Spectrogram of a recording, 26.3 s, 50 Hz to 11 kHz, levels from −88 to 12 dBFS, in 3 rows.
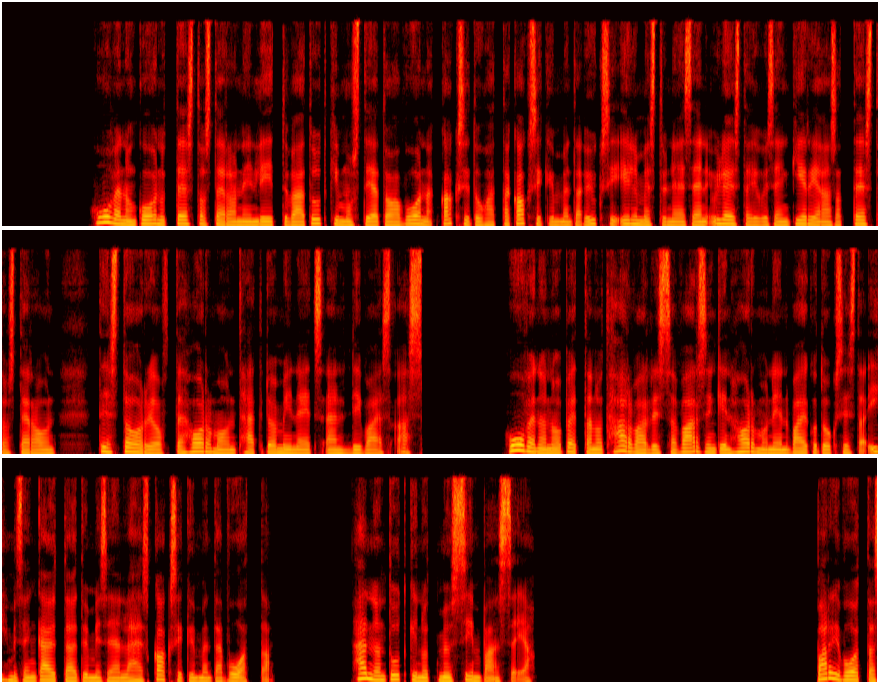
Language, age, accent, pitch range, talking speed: Finnish, 30-49, native, 155-185 Hz, 95 wpm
